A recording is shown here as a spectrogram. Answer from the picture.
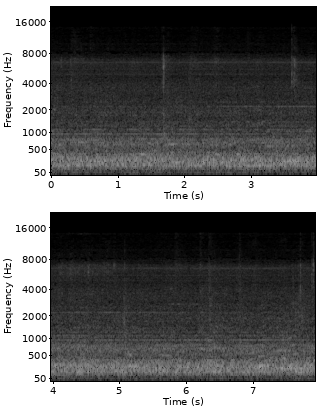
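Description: Steady hum of a red double-deck regional train standing at the platform, its ventilation running, mixed with platform bustle and a few faint clicks.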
